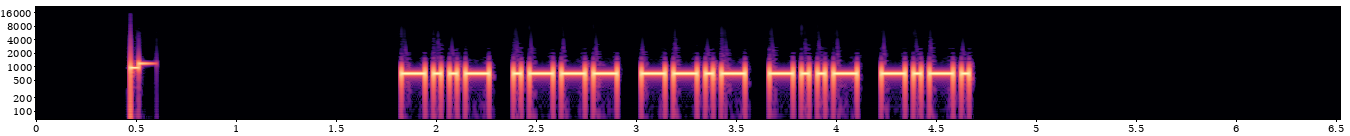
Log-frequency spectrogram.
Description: Morse code, heard as a keyed tone, about 28 wpm, 700 Hz. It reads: XJQXC
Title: Code Groups - 5 Letters - 30wpm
